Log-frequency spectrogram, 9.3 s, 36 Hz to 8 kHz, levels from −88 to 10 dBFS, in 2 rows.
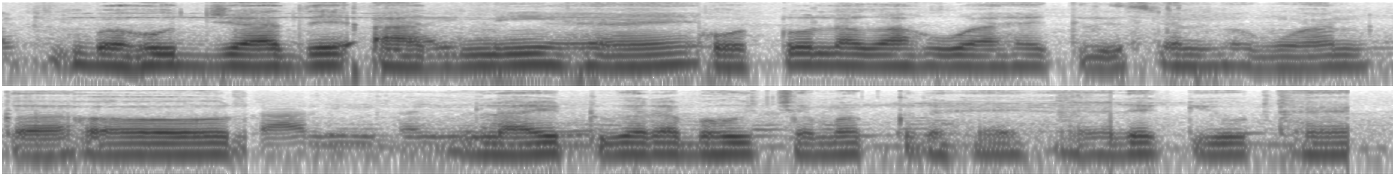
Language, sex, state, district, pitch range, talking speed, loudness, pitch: Hindi, male, Chhattisgarh, Sarguja, 130-135 Hz, 115 wpm, -23 LUFS, 130 Hz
